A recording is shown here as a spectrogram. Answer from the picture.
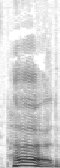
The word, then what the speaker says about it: heard: Que aunque se escribe igual, con tan solo la diferencia de una D, no se pronuncia igual, porque decimos to hear y en el pasado. – Hurt. – Hurt, muy bien.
